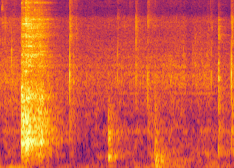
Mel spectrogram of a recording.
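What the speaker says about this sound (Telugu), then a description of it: "వేసి కొంచెం గోల్డెన్ బ్రౌన్లా ఫ్రై చేసుకోవాలి." Eggs frying in a pan for egg masala curry, a brief sizzling burst followed by quiet scraping and light clinks of a spatula stirring against the pan.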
